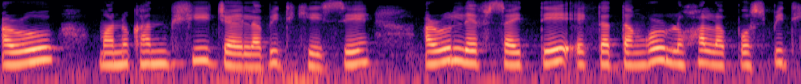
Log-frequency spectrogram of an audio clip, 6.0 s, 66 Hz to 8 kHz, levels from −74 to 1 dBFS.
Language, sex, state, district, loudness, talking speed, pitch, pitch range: Nagamese, female, Nagaland, Dimapur, -16 LUFS, 190 wpm, 215 Hz, 200-225 Hz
